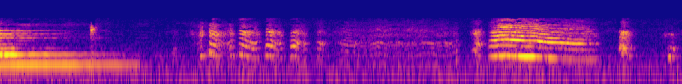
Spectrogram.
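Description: An infant sobs and wails in broken, high-pitched bursts at the gate of a quiet Buddhist temple, with a long rising cry near the end. A steady tone sounds faintly at the start before the crying begins.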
